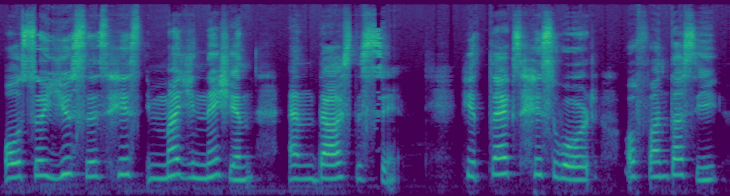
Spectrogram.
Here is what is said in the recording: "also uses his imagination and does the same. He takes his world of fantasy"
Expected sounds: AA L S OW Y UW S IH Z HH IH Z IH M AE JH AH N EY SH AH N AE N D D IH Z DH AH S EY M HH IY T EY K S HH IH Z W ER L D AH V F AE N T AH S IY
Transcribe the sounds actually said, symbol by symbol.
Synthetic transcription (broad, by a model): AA L S OW Y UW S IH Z HH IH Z IH M AE JH AH N EY SH AH N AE N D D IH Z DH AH S EY M HH IY T EY K S HH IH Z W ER D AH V F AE N T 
